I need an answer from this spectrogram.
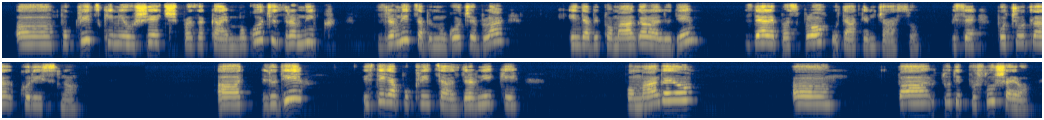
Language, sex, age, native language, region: Slovenian, female, 50-59, Serbian, Central Slovenia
